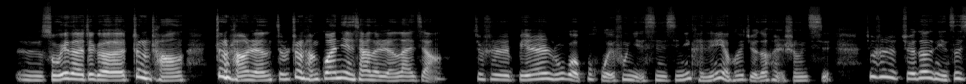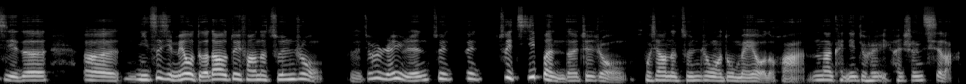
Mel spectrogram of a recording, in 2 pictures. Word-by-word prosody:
嗯， 200 -4 -5
所 210 +1 +1
谓 250 +4 +8
的 245 -2 +7
这 235 +1 +3
个 195 -2 +7
正 295 - +4
常 190 -5 +2 0.3
正 365 -8 +7
常 230 -7 +7
人 195 +2 +3
就 240 - -3
是 235 - -1
正 300 +1 +5
常 245 -2 +2
观 275 +2 +7
念 275 -5 +4
下 215 -2 +3
的 200 - +1
人 180 -3 0
来 190 -1 0
讲， 190 +6 -4 0.3
就 240 - -6
是 225 -2 -1
别 205 +1 0
人 250 +3 +4
如 250 +1 -2
果 235 - +3
不 240 - -9
回 225 - -4
复 225 - -7
你 185 -7 -5
信 190 +3 -7
息， 200 +3 -8
你 245 +6 -2
肯 180 -11 -9
定 180 - -3
也 280 -1 0
会 210 +2 -5
觉 185 - -5
得 185 +2 -3
很 200 -2 -8
生 180 0 -7
气。 180 - -11 0.3
就 365 - -2
是 345 -3 0
觉 265 -3 -1
得 300 +2 +2
你 235 -6 -1
自 275 +6 -3
己 200 -8 -3
的， 190 +1 0 0.4
呃， 190 -4 0
你 230 -4 -2
自 290 +8 -2
己 240 -4 -1
没 200 - 0
有 250 0 +5
得 190 -3 0
到 235 +1 +4
对 245 +2 -2
方 215 -1 0
的 215 - -1
尊 225 +3 -1
重。 245 0 -4 0.2
对， - - -15
就 265 +2 -7
是 295 - 0
人 260 +2 0
与 255 - -1
人 180 +4 -2
最 255 +2 -4 0.2
最 255 -4 -5 0.2
最 315 -3 +1
基 320 +4 -1
本 210 - -1
的 175 +3 -4
这 195 +3 -5
种 175 -2 -7 0.2
互 195 - -6
相 195 +1 0
的 185 - -1
尊 185 +2 -5
重 185 -3 -3
都 180 0 -5
没 160 -1 -3
有 155 - -3
的 - - -8
话， - - -4
那 205 +1 -3
肯 195 -1 -8
定 185 - -3
就 185 0 -6
是 180 +1 -5
很 180 - -9
生 190 +1 -5
气 200 - -7
啦。 - - -7
210 Hz, 305 characters per minute, -20 LUFS, 190-250 Hz, 0.4 s, 谓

